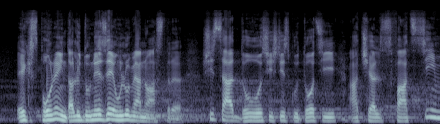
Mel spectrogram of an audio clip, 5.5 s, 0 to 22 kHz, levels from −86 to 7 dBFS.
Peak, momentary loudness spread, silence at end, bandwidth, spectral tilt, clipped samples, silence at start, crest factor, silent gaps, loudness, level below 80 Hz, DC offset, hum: -6 dBFS; 12 LU; 0 s; 15 kHz; -5 dB/octave; under 0.1%; 0.2 s; 14 dB; none; -21 LUFS; -62 dBFS; under 0.1%; none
